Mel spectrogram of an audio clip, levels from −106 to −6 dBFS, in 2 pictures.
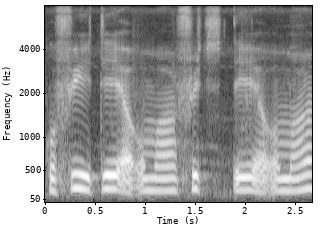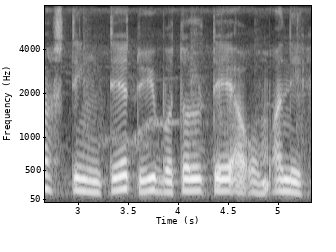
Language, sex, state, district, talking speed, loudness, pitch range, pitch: Mizo, female, Mizoram, Aizawl, 200 wpm, -15 LUFS, 175-200 Hz, 185 Hz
